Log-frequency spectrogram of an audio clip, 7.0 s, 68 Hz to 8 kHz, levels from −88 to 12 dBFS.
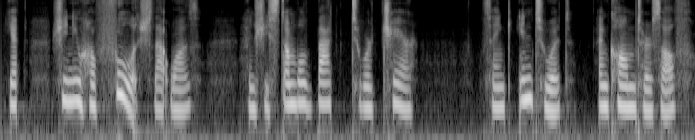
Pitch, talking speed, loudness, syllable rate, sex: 220 Hz, 175 wpm, -17 LUFS, 4.7 syllables/s, female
